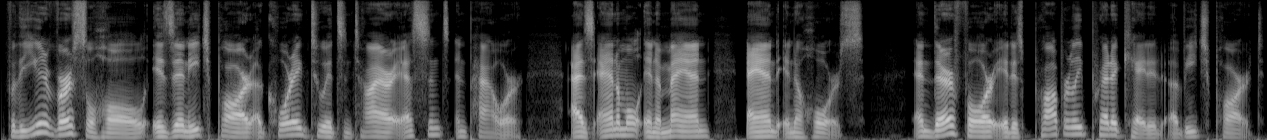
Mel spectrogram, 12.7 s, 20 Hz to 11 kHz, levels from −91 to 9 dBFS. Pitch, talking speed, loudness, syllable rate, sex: 115 Hz, 155 wpm, -21 LUFS, 4.9 syllables/s, male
